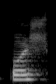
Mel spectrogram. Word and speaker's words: Bosch: And so they kind of moved me over to Bosch's room. Am I saying that right? It's pronounced Bush because my family's Dutch and not German, but yeah, Okay.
